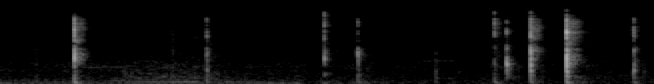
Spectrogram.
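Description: Computer keyboard keystrokes as text is typed: faint, irregular clicks, a few spread out early on and a quicker run of them in the second half.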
